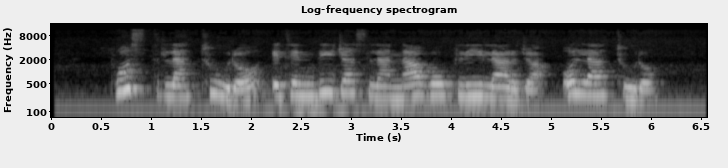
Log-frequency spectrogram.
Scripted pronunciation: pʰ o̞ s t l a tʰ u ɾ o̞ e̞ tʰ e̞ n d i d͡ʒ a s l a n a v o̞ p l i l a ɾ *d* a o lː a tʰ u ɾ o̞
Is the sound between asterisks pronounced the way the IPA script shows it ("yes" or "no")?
no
